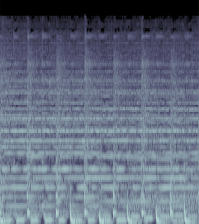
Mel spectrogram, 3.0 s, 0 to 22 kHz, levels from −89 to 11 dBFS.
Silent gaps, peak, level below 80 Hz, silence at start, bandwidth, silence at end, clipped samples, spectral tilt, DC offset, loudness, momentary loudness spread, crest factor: none; -2 dBFS; -22 dBFS; 0 s; 16 kHz; 0 s; under 0.1%; -4 dB/octave; under 0.1%; -14 LUFS; 0 LU; 12 dB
